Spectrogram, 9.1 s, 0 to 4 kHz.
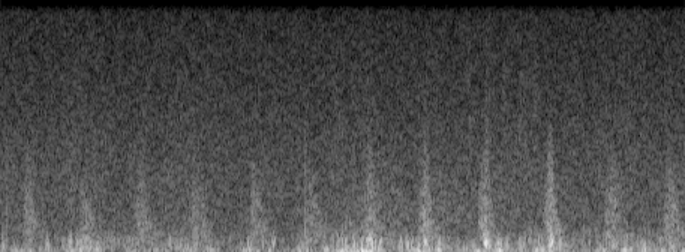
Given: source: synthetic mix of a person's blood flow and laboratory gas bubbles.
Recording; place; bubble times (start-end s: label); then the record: Doppler ultrasound of blood flow; subclavian vein
7.00-7.17 s: bubbles
From the record:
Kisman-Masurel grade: 111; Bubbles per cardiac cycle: 1 to 2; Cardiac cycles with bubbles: 1 to 10%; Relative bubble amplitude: barely perceptible (0.100 to 0.250); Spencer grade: 1 (occasional bubble signal discernible with the cardiac motion signal, with majority of cardiac periods free of bubbles); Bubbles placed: anywhere in the cardiac cycle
